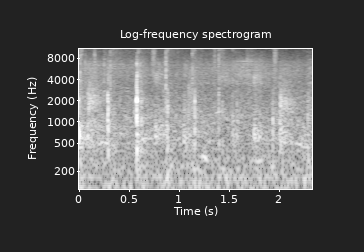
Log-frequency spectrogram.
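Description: Footsteps of several people walking on stone paving, with high heels clicking in an uneven patter of several steps a second.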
